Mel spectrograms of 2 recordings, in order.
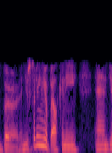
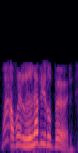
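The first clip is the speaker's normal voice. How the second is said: higher-pitched wonder, lightly put on; mock-dreamy delight, pitched up; acted admiration; 7 semitones higher than usual. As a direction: marvel at a tiny creature. Admiring the bird, acted thought.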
